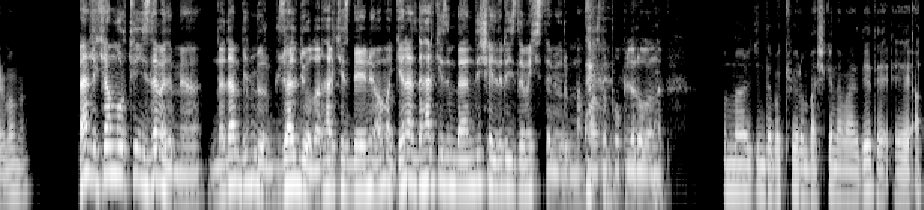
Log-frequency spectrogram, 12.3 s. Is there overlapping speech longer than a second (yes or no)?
no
